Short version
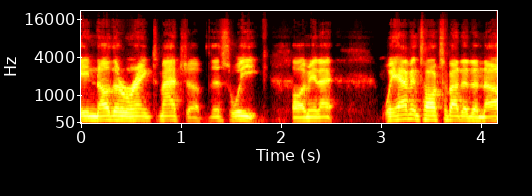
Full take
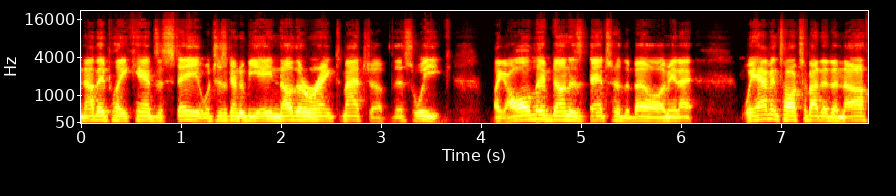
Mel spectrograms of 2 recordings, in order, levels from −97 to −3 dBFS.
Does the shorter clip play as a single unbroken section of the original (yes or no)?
no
